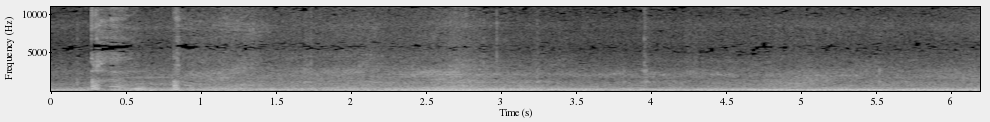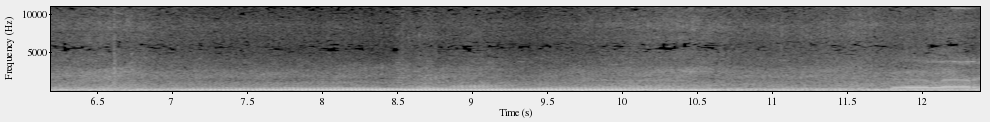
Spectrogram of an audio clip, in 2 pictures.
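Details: Honda Scoopy with a CMS exhaust rebuilt and repacked to change the tinny note to a mellow deep one. After refitting, revs climb and fall with a deep, smooth, low drone and no rattle or tinny buzz. The muffler sounds properly packed.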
